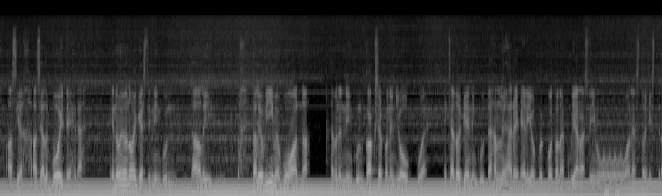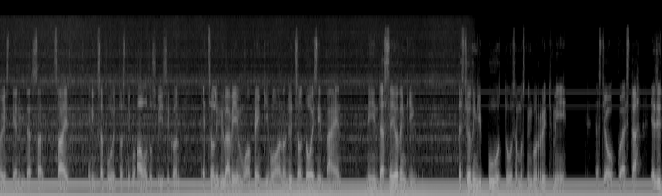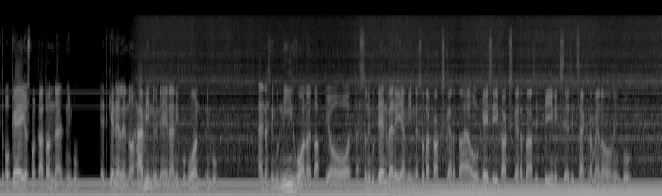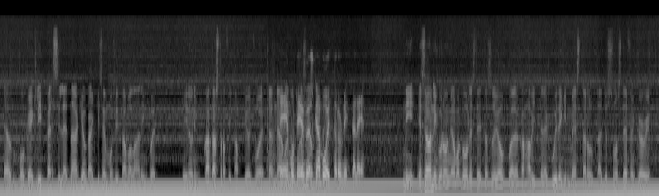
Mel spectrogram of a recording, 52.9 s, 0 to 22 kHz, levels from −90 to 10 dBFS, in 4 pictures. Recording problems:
electrical hum; loud; throughout; 50 Hz, 7 dB below the speech
hiss; noticeable; until 23 s and from 29 s on; 20 dB below the speech
high-pitched whine; faint; throughout; 3 kHz, 35 dB below the speech
audio stuttering; at 12 s

